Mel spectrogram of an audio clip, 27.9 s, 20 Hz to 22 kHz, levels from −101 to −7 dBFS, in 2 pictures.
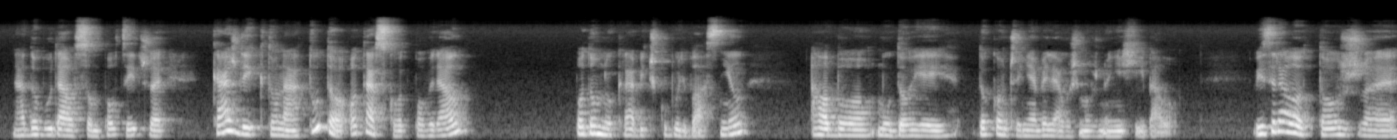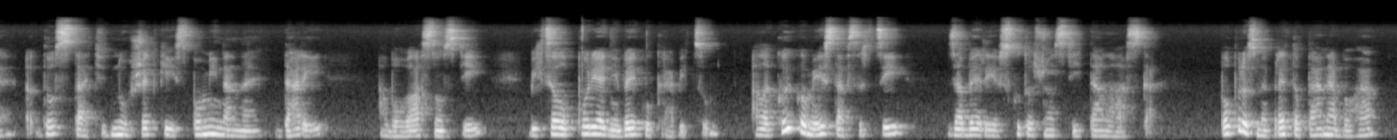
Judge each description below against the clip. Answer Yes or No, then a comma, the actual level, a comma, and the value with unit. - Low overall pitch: No, medium, 175 Hz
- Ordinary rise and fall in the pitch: Yes, average, 3.8 semitones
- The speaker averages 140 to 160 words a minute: No, average, 115 wpm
